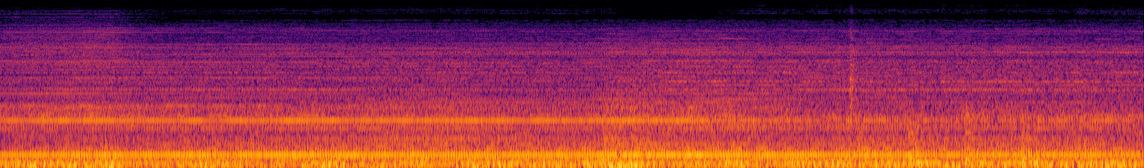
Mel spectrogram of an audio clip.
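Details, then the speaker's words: Manitowoc ice machine condensing unit with a steady compressor hum and no fan airflow; the condenser fan isn't running, so pressure builds, suspected faulty fan cycle switch, later found bad when hitting it briefly started the fan. "it doesn't even feel kind of warm I don't think our fan cycle switch is doing the stuff so we need to trace the wiring and figure out"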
